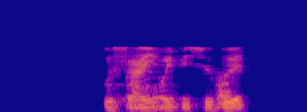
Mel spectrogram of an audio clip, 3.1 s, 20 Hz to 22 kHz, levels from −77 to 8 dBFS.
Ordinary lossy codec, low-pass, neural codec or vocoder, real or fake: AAC, 16 kbps; 7.2 kHz; none; real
